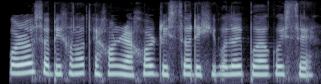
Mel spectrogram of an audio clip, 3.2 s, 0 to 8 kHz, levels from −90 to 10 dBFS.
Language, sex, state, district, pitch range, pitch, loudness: Assamese, female, Assam, Kamrup Metropolitan, 245-265 Hz, 255 Hz, -15 LUFS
